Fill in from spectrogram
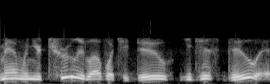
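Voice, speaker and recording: With a Southern US accent, the speaker keeps a moderate pace and fairly even intonation. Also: man. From North Carolina. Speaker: country songwriter and musician. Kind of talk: casual interview.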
